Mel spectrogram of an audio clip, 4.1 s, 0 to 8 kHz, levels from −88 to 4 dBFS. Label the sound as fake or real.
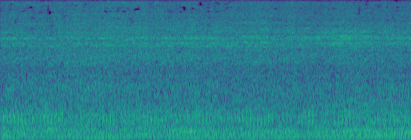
real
